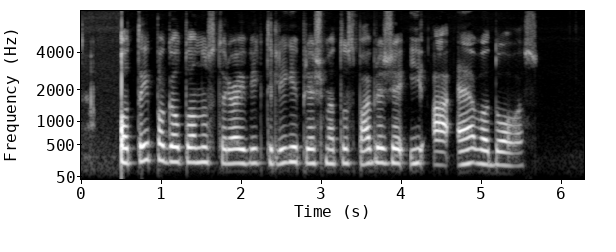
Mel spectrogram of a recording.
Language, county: Lithuanian, Panevėžys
